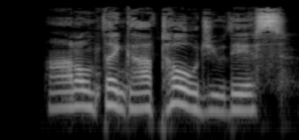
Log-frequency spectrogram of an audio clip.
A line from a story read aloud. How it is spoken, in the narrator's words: the desperado muttered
